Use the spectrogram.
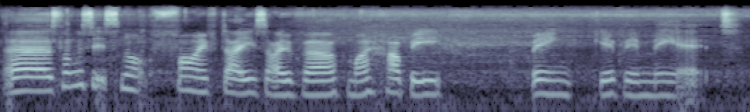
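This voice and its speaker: A woman, chatting casually on a live phone stream from a craft studio, slightly hoarse and rambling with many fillers. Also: medium pitch, a little slow, slight background noise, low-quality recording. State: slightly hoarse, losing her voice. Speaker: craft group host. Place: cluttered craft studio, indoors. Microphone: phone held at arm's length.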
